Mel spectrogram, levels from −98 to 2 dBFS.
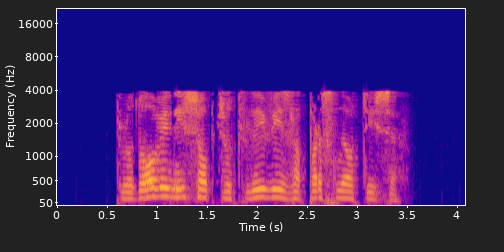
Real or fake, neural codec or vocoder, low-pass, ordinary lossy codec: real; none; 7.2 kHz; AAC, 16 kbps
